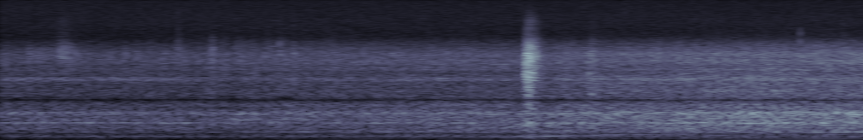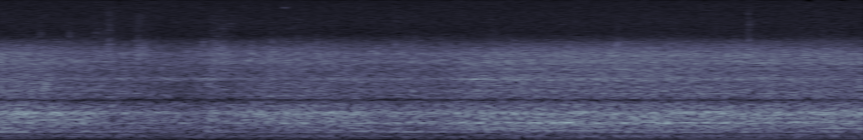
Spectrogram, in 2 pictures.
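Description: Inside a highway coach: the diesel engine idles, then the hum grows louder about three seconds in as the bus pulls away and gathers speed. One sharp click sounds just before it moves off.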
